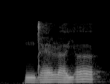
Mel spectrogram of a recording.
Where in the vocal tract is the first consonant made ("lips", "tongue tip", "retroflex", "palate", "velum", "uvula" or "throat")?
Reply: tongue tip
